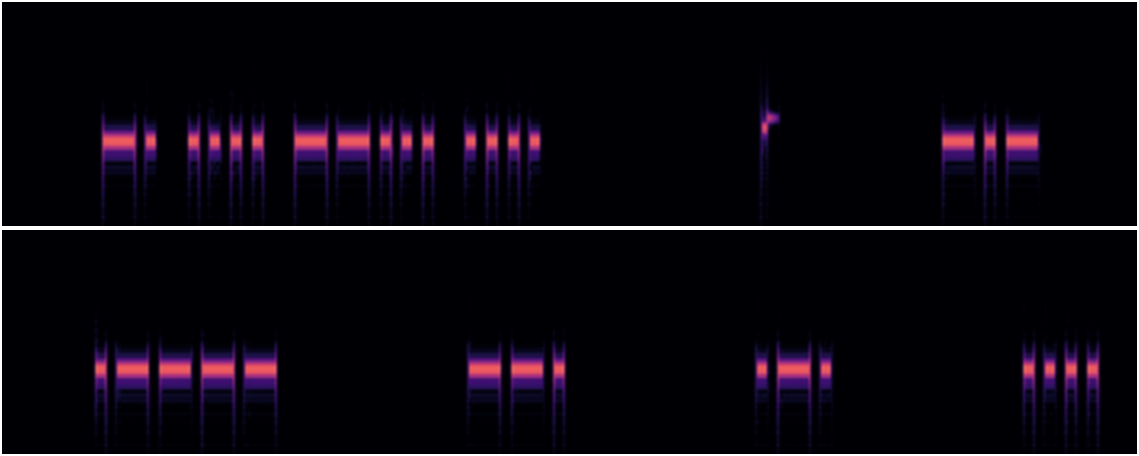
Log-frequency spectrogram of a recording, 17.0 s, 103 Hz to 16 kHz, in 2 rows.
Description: Morse code, heard as a keyed tone, about 15 wpm, spaced as for 7 wpm, 700 Hz. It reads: NH7H K1GRH
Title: USA Call Signs - 6x Character Spacing - 15wpm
